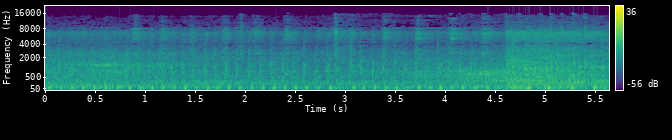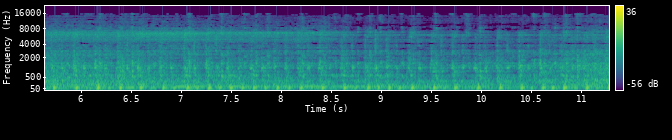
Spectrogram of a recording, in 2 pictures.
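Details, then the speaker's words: Honda Megapro Primus single-cylinder motorcycle after repair of a rough left-side klotok-klotok noise (cam chain or tappet adjustment suspected): restarted, now an even, steady idle with soft regular pulse, no ticking or clatter; smooth and healthy. "Nah suaranya langsung halus ya"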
